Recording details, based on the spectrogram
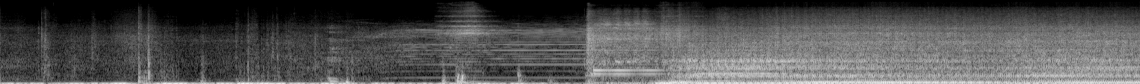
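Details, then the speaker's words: BMW M6 S63 twin-turbo V8 started with one air mass meter unplugged: cranks, catches, lumpy irregular idle. Flashing check engine light, misfire code cylinder 2, fan running for limp mode; ignition coils and plugs already checked. "Sounds pretty bad because we have severe misfire. As you can see, the check engine light is blinking, and on the fault codes we have a misfire on cylinder number 2."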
